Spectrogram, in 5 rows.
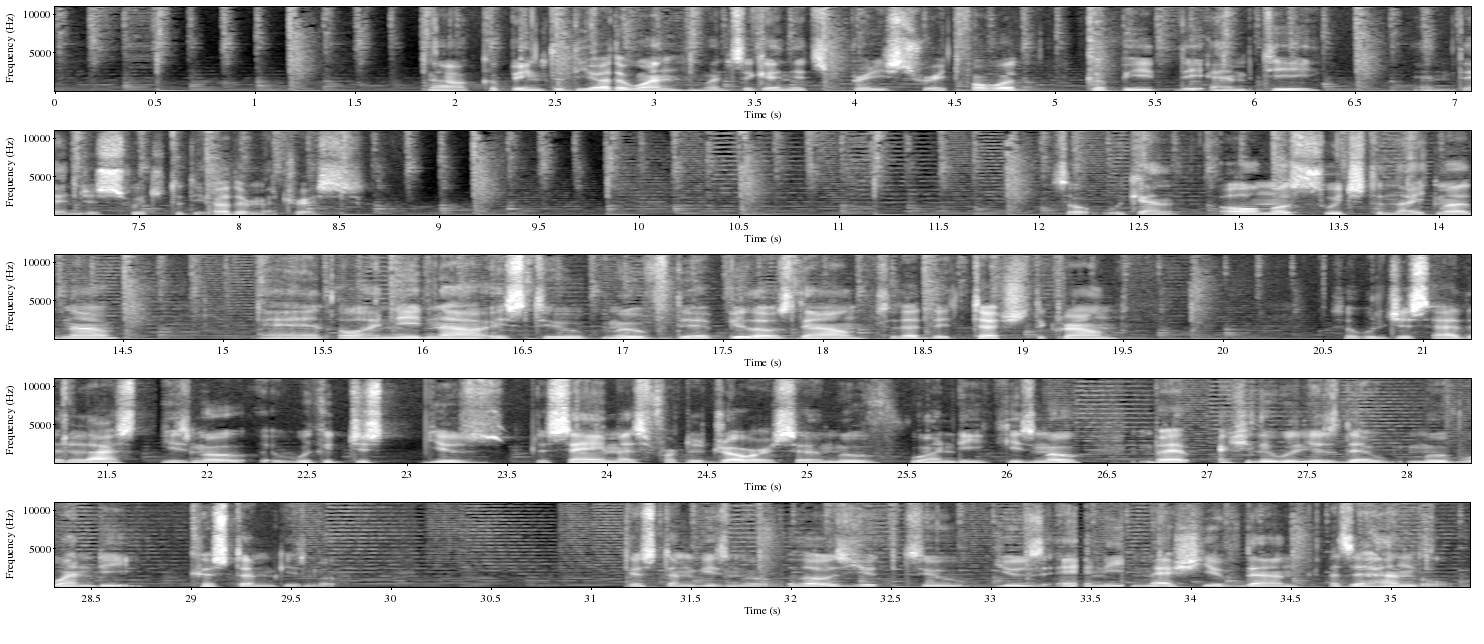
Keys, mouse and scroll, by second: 2.1-4.6 middle drag, 4.6 shift+d, 6.4-7.0 scroll down 2, 7.1 click, 7.5 click, 8.8-9.3 middle drag, 9.3 click, 11.9-12.5 middle drag, 12.5 ctrl+s, 12.5 click, 13.1 click, 14.9 click, 15.5 click, 16.1 g, 18.4 scroll down 1, 18.7-19.9 middle drag, 19.9 shift+s, 21.0 shift+a, 30.1 middle click, 30.8 click.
